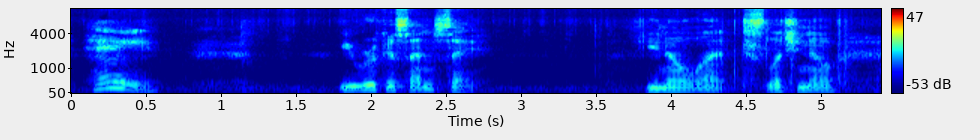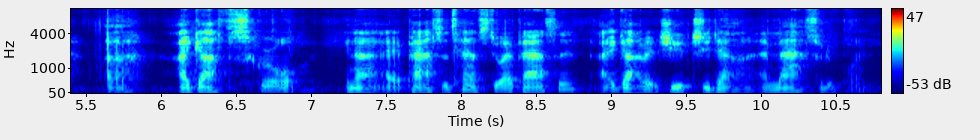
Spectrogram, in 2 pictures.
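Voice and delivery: light acting of a kid hailing the teacher; excited greeting. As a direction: burst in with proud news. Naruto excitedly greets his teacher.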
